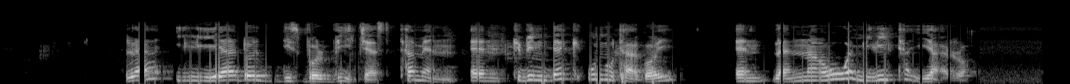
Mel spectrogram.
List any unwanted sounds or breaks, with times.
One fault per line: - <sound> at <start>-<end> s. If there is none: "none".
none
